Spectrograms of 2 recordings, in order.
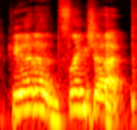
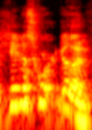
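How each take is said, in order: First: Hammed-up high, loud cop voice; mock excuse. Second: High, loud mocking cop voice; mock excuse. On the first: Mocking the cop with another silly excuse, mock excuse. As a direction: cry out a ridiculous excuse, mockingly. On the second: Mocking the cop who shot a kid, mock excuse. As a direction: imitate a panicked excuse, hammed-up.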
